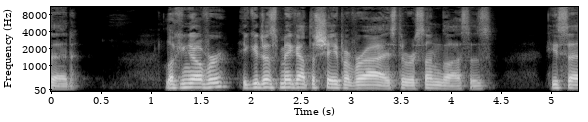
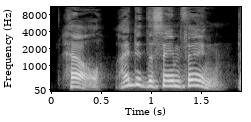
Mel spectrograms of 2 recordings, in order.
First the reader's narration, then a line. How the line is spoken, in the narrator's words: Denny said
